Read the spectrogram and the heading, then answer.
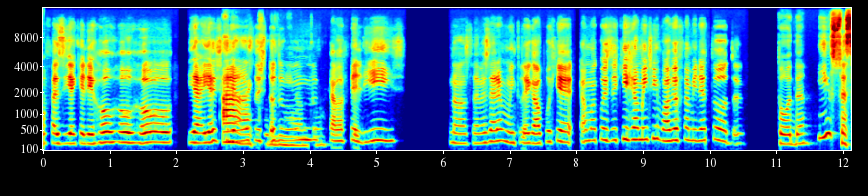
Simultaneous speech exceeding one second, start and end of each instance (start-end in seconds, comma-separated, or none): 2.8-4.2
